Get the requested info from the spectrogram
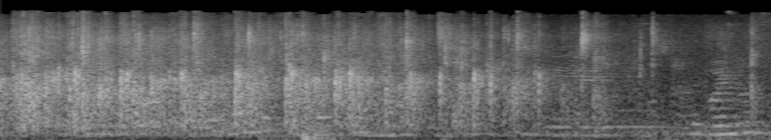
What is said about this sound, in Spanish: ahora les pido un aplauso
